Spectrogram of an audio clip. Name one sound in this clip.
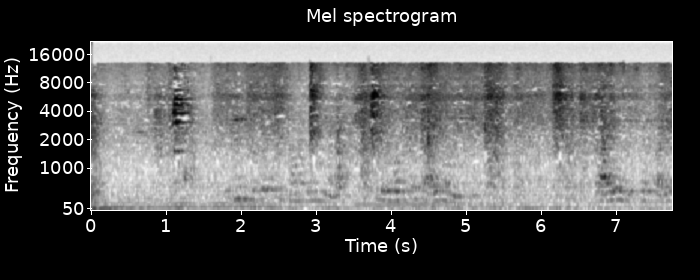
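A parrot makes soft chattering calls.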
